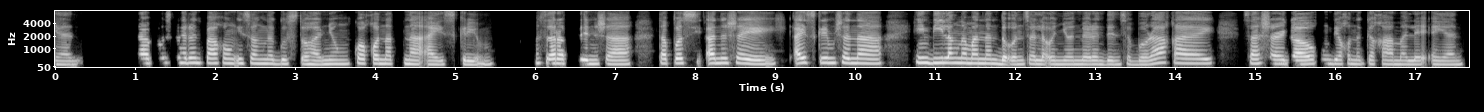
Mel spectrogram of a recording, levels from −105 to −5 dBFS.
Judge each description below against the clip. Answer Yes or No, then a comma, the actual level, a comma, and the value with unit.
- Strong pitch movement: No, average, 3.8 semitones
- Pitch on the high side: Yes, high, 215 Hz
